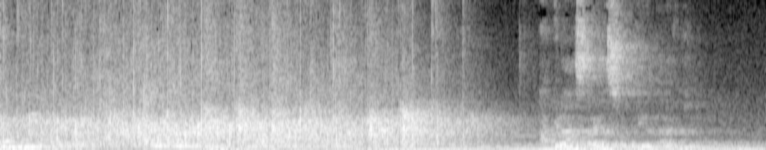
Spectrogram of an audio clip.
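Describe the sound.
An audience at a church sermon applauds steadily to give glory to God and applaud his presence, a dense clatter of many hands over a low sustained instrumental hum and mixed voices, thinning slightly toward the end.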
